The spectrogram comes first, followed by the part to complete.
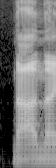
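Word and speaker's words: なな: in in the table then nana is the uh Japanese strictly Japanese pronunciation of the number seven just like yon is the strictly Japanese pronunc pronunciation of the number four.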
